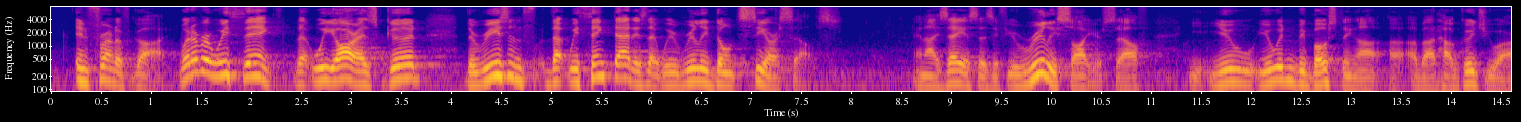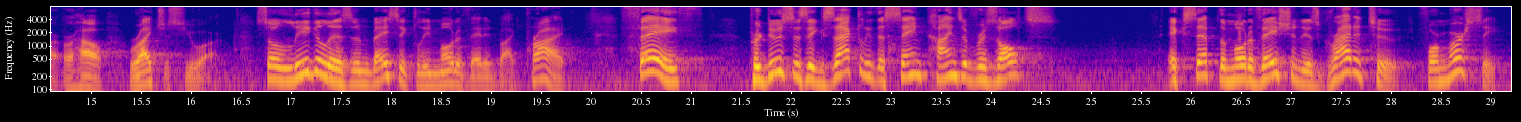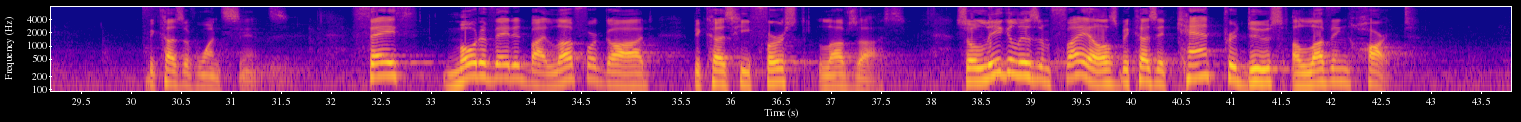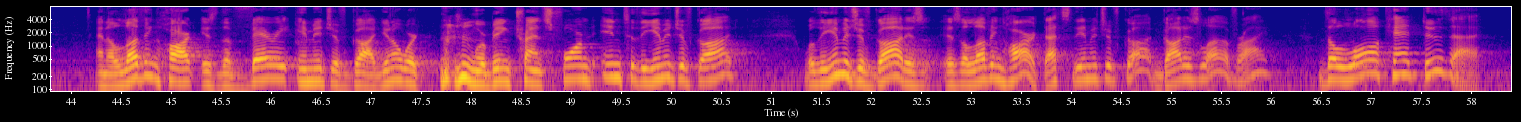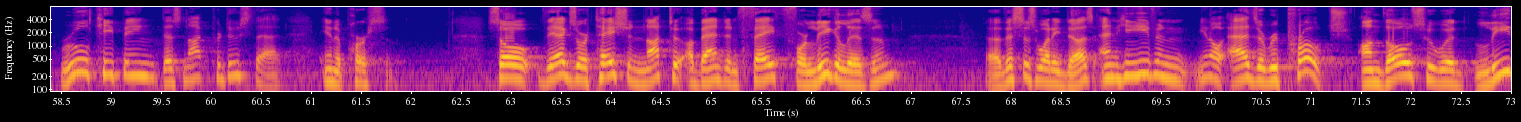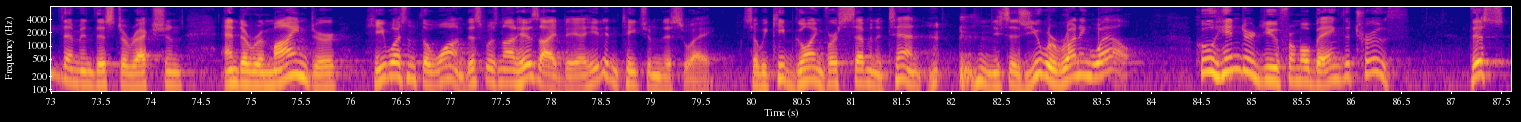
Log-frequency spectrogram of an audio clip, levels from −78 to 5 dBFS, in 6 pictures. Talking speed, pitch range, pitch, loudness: 150 wpm, 130-190 Hz, 155 Hz, -15 LUFS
